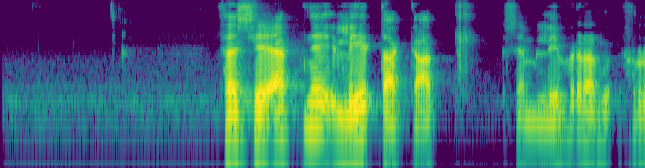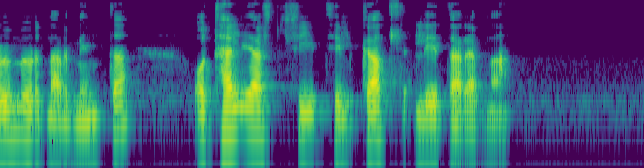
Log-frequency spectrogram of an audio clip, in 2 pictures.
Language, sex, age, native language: Icelandic, male, 50-59, Icelandic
